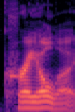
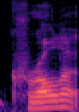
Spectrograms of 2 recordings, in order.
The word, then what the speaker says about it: Crayola: way it's basically going through the word in pronouncing every letter and plus the brand we're talking about today is Crayola it's not Corolla Corolla though I guess that's weirdly not where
